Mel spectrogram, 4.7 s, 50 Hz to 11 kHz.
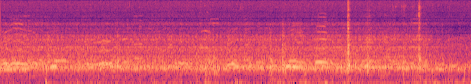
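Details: A gathering of swans in February 2019, shortly before flying north, keeps up an unbroken din of overlapping honks and trumpeting notes, with a few sharp clicks or knocks heard near the end.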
